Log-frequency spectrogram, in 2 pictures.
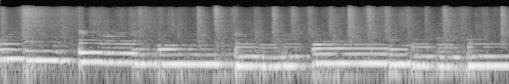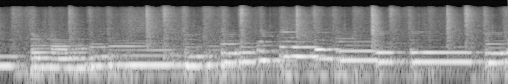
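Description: Electric bass guitar playing a melodic line of single plucked notes that step up and down, with light, regular cymbal ticks from a drum kit behind it.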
